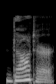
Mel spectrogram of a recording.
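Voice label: "daughter", English pronunciation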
